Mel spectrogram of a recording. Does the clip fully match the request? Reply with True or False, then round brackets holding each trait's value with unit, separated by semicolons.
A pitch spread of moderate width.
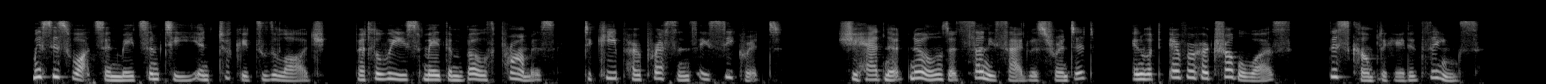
False (6.0 semitones)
